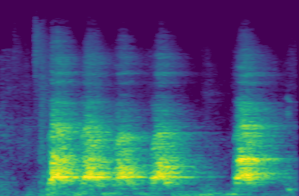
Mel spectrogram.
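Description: A dog barks indoors at home, five loud close barks, four in quick rhythm and then one more after a short pause, with no talking.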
